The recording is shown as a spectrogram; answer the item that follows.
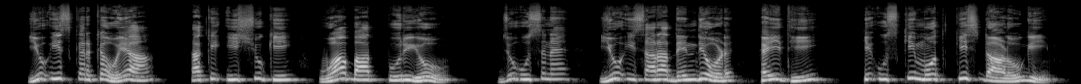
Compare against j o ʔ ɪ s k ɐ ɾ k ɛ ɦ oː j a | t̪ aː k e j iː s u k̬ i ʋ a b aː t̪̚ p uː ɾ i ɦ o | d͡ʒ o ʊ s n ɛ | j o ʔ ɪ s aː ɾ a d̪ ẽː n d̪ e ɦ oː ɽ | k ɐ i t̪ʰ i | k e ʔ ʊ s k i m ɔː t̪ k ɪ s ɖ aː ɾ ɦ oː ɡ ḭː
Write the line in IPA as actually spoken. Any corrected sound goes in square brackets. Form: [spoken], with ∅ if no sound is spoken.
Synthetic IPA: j o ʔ ɪ s k ɐ ɾ k ɛ ɦ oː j a | t̪ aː k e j iː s u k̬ i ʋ a b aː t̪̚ p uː ɾ i ɦ o | d͡ʒ o ʊ s n ɛ | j o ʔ ɪ s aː ɾ a d̪ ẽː n d̪ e ɦ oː ɽ | k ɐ i t̪ʰ i | k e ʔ ʊ s k i m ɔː t̪ k ɪ s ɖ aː [ɭ] ɦ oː ɡ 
